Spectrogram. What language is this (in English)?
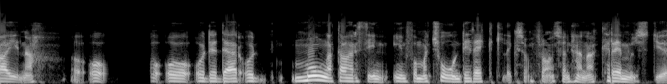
Swedish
